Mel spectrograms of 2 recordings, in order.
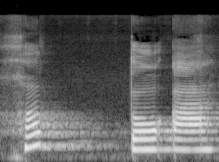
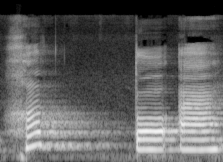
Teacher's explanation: Jadi kayak ada suara ngorok dikit, tapi tapi tidak berlebihan ya. Jangan berlebihan.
